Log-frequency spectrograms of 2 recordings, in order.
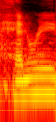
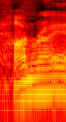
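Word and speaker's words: Henri: It's not Henry, but Honrai, I think is how you pronounce his last name.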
